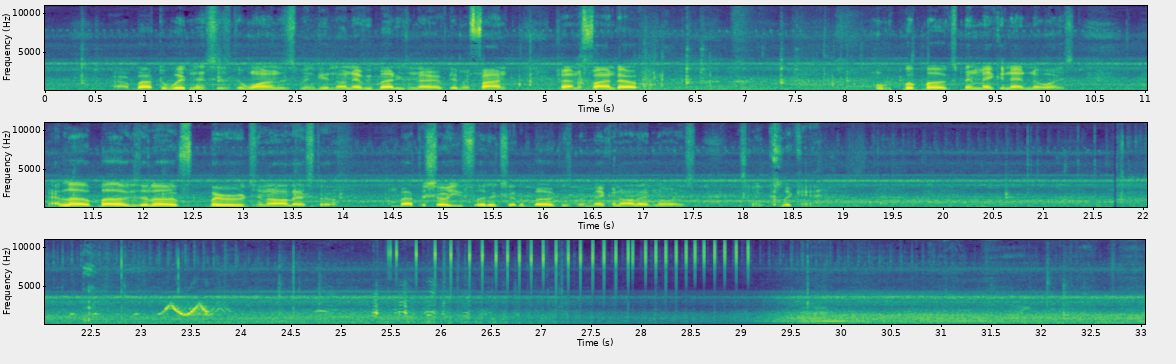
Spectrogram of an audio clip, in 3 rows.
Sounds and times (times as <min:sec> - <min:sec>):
Speech: 0:00.7 - 0:06.1, 0:08.3 - 0:10.3, 0:11.1 - 0:18.9.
